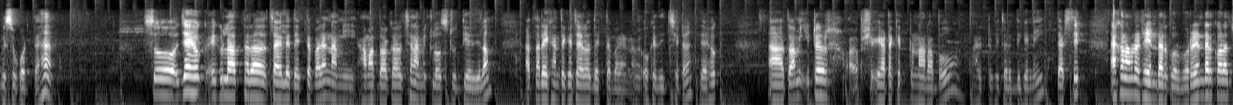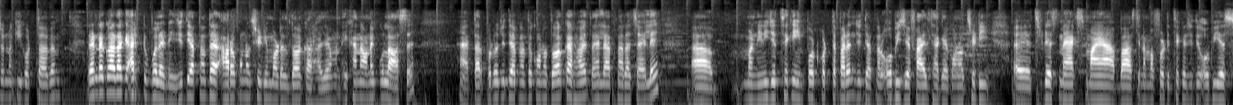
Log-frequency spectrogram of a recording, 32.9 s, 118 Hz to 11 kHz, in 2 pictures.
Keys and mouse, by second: 4.0 click, 5.7 click, 8.5 click, 10.1 click, 12.5 click, 21.3 click, 21.7 click.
